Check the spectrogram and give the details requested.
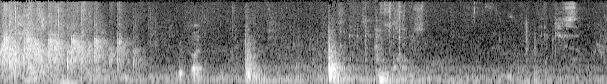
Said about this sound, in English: Round of applause. Thank you. Thank you very much, and thank you for the great work.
